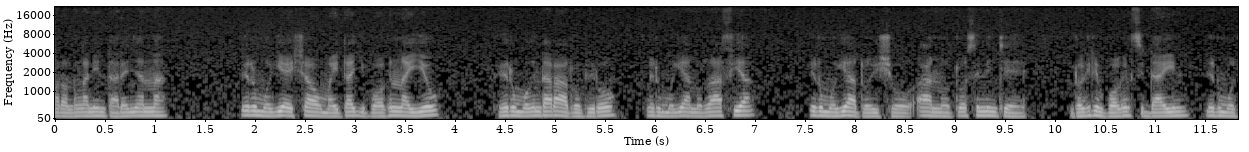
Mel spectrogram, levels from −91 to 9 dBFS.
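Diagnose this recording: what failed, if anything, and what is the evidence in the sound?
Mains buzz, entering at the analogue wiring stage, runs through the whole clip as a steady raspy buzz roughly 35 dB below the speech. It is built on 50 Hz harmonics reaching into the kilohertz range, produced by sharp switching spikes twice per mains cycle from a dimmer, rectifier or unshielded run.

Overdone noise removal, a processing-stage fault, is present throughout. The background between phrases drops and breaks up into twinkling specks. The reduction was set too strongly, cutting whole frequency bands near its noise estimate and taking quiet speech detail with them.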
